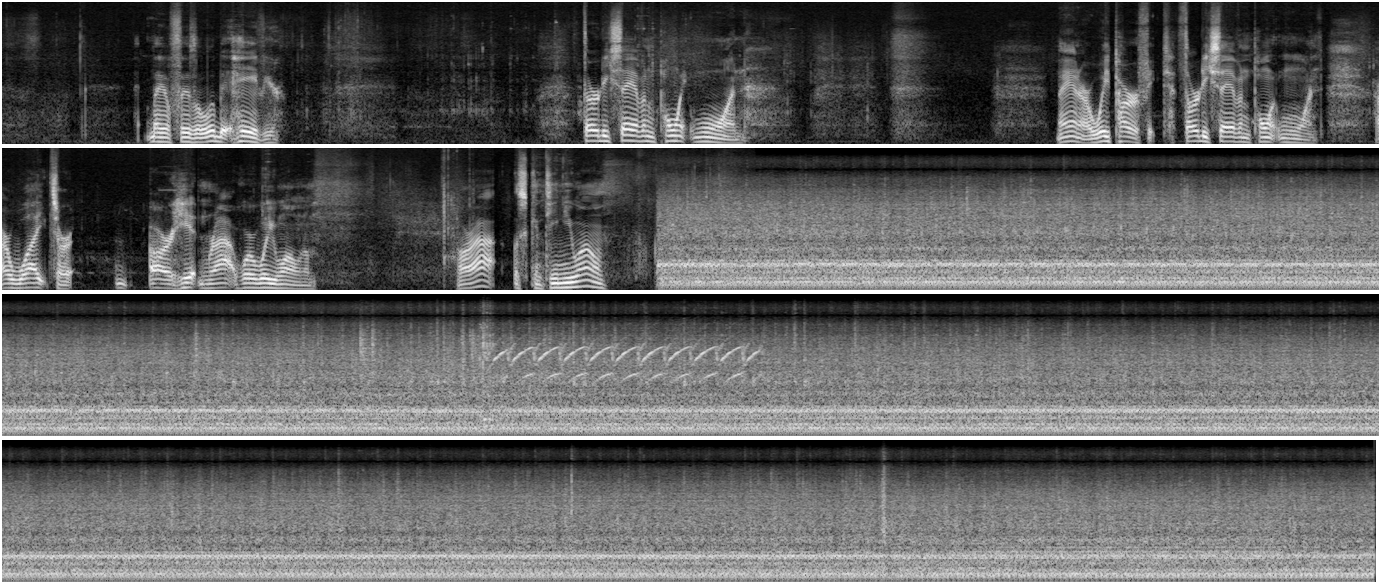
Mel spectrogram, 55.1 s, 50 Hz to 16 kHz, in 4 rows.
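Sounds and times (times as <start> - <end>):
diesel tractor engine running: 20.3 - 55.0.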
